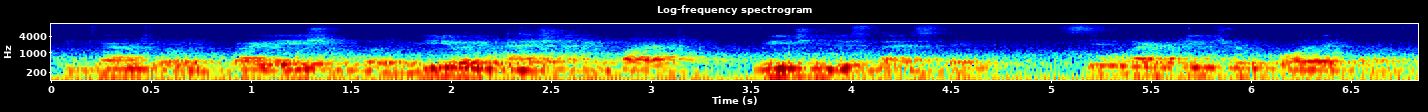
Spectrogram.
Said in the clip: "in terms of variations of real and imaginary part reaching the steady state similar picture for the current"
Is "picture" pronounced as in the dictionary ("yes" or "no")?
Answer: no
